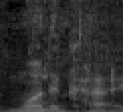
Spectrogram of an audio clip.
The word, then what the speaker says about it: Mordecai: How do you want it pronounced? Mordecai, yeah. Not the Nigerian way of Mordecai.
